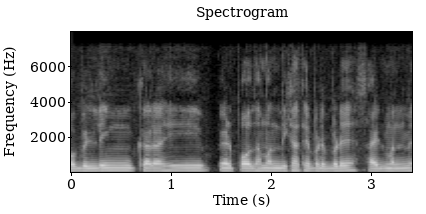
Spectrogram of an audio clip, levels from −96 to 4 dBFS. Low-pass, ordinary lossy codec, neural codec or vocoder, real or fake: 7.2 kHz; none; codec, 16 kHz, 8 kbps, FunCodec, trained on Chinese and English, 25 frames a second; fake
